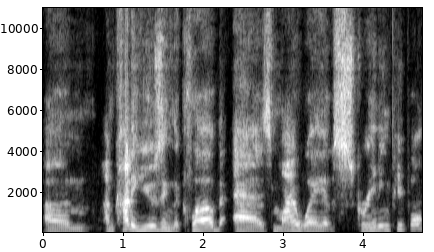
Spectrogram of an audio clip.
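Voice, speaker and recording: A man speaks in a relaxed, somewhat breathy tone at a fairly high pitch, with ordinary pitch variation and a fairly slow pace. The sound is dry and close with no echo, on a very clean recording with a silent background. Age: 40s. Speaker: live stream host, drone reviewer. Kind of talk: casual live stream chat. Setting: home office studio, live stream. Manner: many filler ums, relaxed.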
